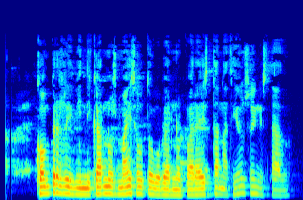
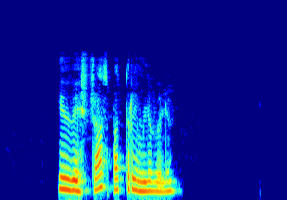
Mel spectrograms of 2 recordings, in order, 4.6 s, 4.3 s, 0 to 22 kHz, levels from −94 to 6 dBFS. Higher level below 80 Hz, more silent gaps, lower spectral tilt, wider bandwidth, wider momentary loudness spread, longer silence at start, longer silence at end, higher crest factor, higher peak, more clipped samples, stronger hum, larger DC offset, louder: second, -70 dBFS vs -64 dBFS; neither; second, -6.5 dB/octave vs -9.5 dB/octave; first, 10.5 kHz vs 6.8 kHz; about the same, 13 LU vs 13 LU; second, 0.05 s vs 0.85 s; second, 0.25 s vs 1.7 s; about the same, 20 dB vs 18 dB; about the same, -4 dBFS vs -4 dBFS; neither; neither; neither; second, -24 LUFS vs -19 LUFS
